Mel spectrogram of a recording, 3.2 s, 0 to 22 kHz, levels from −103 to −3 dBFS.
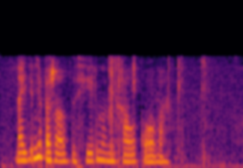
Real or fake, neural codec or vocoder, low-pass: fake; codec, 16 kHz, 8 kbps, FreqCodec, smaller model; 5.4 kHz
